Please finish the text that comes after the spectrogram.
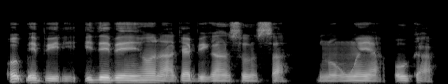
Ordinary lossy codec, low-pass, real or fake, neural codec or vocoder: none; 7.2 kHz; real; none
